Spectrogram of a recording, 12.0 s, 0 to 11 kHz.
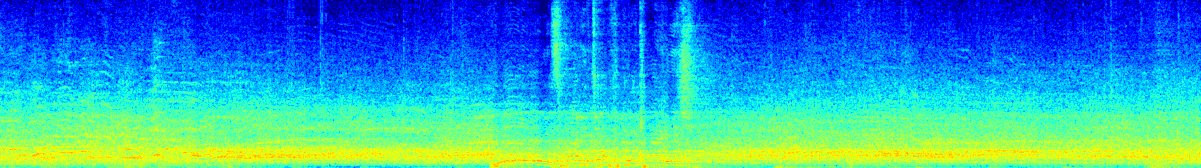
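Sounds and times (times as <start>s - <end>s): crowd cheering and shouting: 0.0s - 12.0s.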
